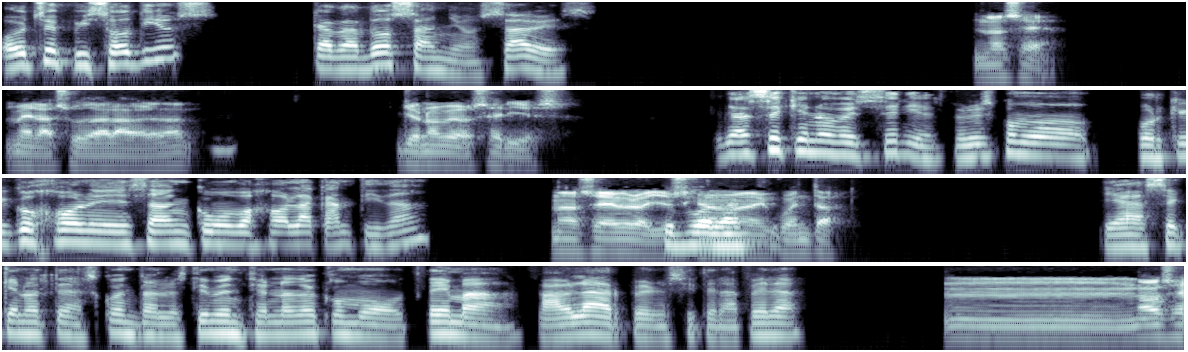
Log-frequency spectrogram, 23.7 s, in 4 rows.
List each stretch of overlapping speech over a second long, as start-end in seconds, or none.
none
